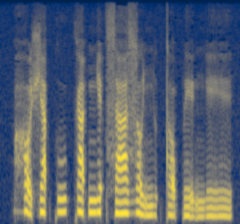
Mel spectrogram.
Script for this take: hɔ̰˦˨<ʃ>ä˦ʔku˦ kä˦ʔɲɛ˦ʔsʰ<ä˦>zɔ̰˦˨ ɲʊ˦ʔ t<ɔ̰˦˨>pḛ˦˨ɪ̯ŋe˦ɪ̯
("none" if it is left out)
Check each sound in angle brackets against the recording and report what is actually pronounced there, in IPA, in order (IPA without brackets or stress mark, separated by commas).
ʃ, ä˦, ɔ̰˦˨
